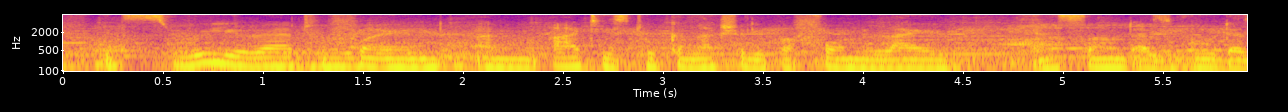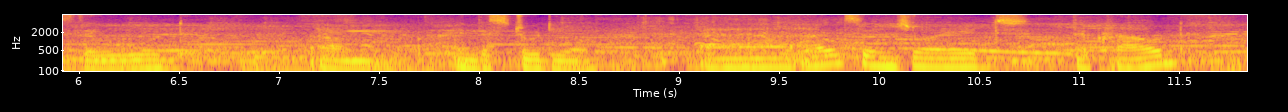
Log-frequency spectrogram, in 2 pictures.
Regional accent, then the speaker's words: Nairobi, Kenya; I'm from Nairobi.

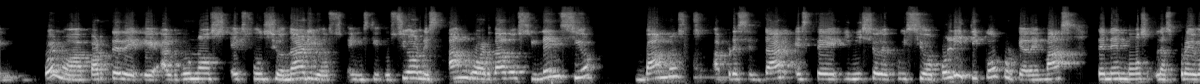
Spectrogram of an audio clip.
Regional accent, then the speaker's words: Ecuador; como ecuatorianos tengamos que seguir pagando una remuneración

